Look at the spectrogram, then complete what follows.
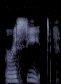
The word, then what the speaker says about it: receipt: So, the P is just there for historical spelling reasons, not for pronunciation. So, again, the word is pronounced as receipt.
